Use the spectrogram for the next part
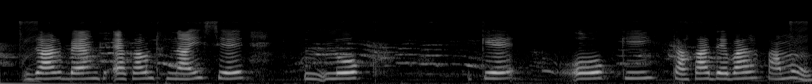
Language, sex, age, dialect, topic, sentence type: Bengali, female, 25-30, Rajbangshi, banking, question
